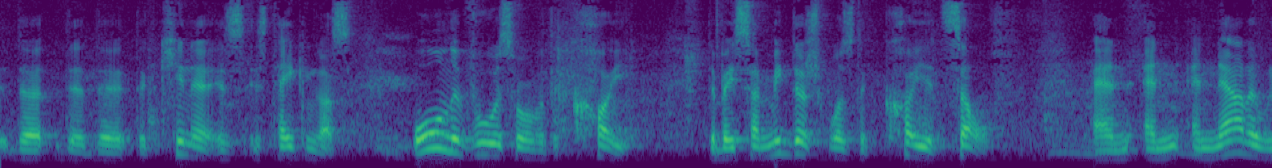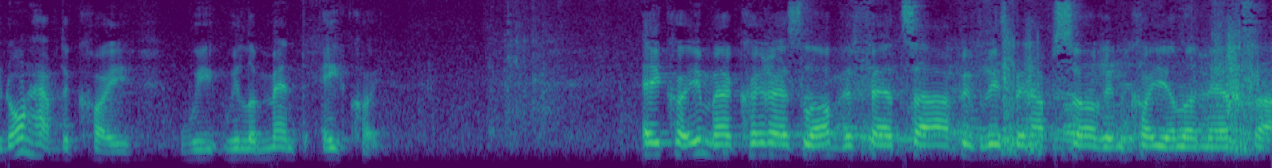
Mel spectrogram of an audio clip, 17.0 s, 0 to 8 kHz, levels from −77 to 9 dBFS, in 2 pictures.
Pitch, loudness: 150 Hz, -22 LUFS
